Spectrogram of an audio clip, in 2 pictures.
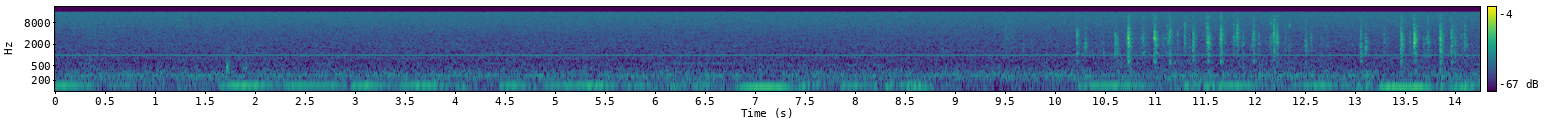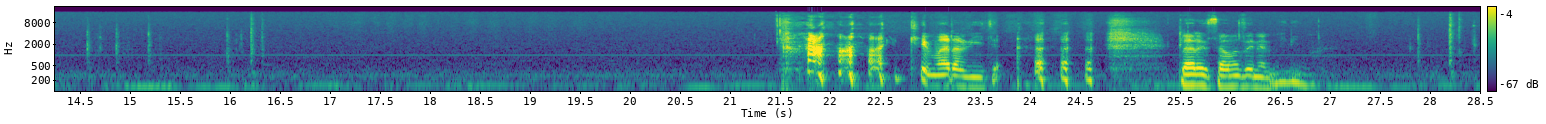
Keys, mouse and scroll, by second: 10.0-16.0 typing, 16.2 Return, 28.2 super+Return.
